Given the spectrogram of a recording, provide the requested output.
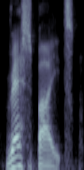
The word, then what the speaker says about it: respite: acceptable pronunciations schedule schedule how do you pronounce respite and despite do you pronounce respite despite respite respite no it's respite rest bite they've given us a rest bite despite rest bite Mina says Rich we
